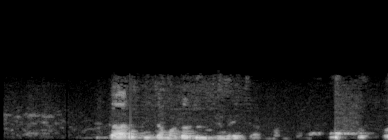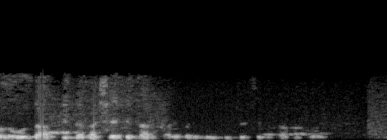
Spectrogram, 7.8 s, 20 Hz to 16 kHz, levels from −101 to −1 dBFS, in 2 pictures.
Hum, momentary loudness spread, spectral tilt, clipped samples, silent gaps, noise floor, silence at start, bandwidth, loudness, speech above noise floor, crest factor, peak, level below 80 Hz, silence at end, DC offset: none; 22 LU; -6 dB/octave; under 0.1%; none; -70 dBFS; 0.95 s; 7.6 kHz; -29 LUFS; 41 dB; 24 dB; -6 dBFS; -70 dBFS; 0.65 s; under 0.1%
